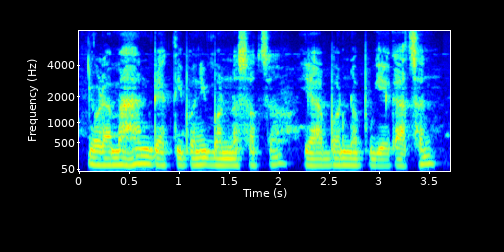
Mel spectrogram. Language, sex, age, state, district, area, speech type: Nepali, male, 30-45, West Bengal, Darjeeling, rural, spontaneous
